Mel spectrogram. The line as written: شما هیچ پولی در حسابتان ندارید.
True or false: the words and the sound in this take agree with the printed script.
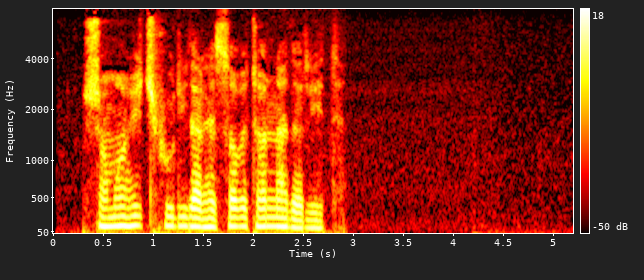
true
